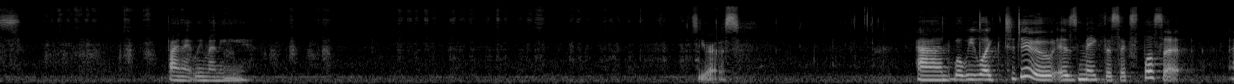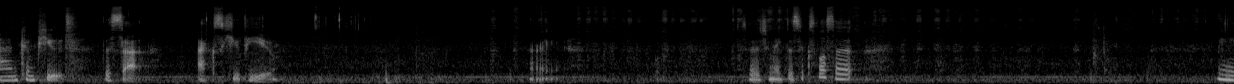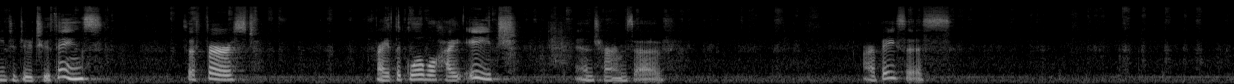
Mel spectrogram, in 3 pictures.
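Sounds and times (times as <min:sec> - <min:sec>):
steady low hum: 0:00.0 - 0:37.0
marker scratching on paper: 0:00.4 - 0:01.6, 0:04.0 - 0:07.0, 0:17.5 - 0:32.9, 0:34.1 - 0:37.0
marker writing on paper: 0:21.3 - 0:24.9, 0:34.2 - 0:37.0.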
